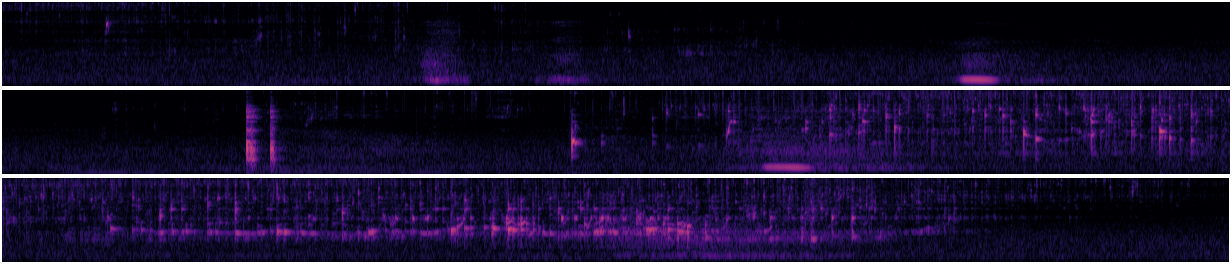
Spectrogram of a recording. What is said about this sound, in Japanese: グラスに入った炭酸水を元のガラスの瓶に戻すと、いい音でしょ。これお気に入りなんだ。炭酸の音いっぱい聞かせてあげるね。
